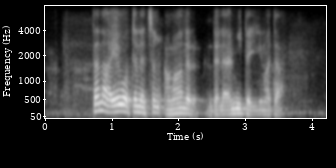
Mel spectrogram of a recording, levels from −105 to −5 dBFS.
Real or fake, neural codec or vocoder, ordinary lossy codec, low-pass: fake; codec, 16 kHz, 1 kbps, X-Codec, HuBERT features, trained on general audio; Opus, 32 kbps; 7.2 kHz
